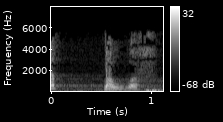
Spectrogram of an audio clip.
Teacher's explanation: التاء والطاء متقاربتان في المخرج فخفف · Term: أدغمت التاء في الطاء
